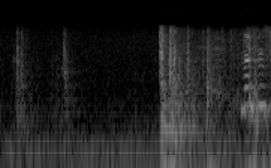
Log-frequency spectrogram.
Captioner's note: door opens, closes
